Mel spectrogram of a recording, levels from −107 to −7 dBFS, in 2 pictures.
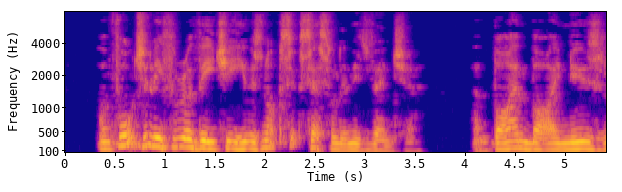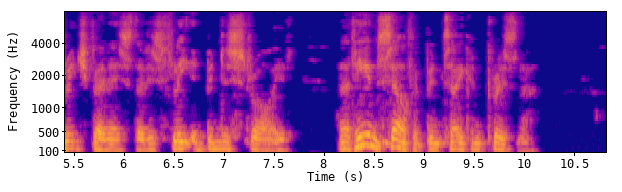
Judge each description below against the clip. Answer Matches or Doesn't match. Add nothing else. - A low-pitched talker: Matches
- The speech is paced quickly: Doesn't match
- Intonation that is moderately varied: Matches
